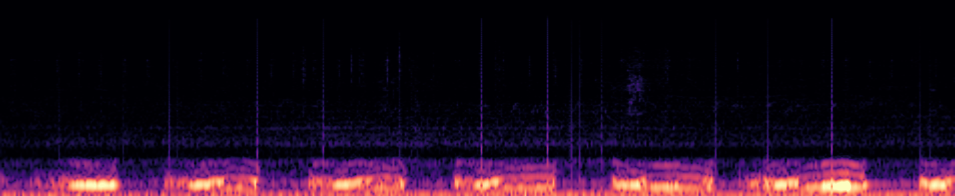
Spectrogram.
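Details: Wild pigeons courting as a pair in a nest box; a continuous run of deep, gurgling coos, about seven looping phrases in quick succession, accompanied by low hum and occasional clicks.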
